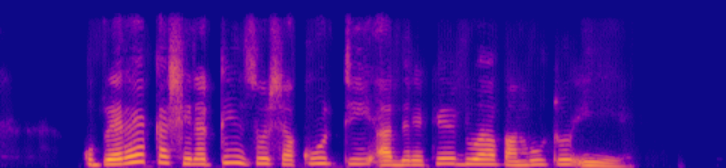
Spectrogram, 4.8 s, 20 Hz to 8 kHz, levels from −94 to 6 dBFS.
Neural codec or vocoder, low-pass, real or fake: codec, 16 kHz, 2 kbps, X-Codec, HuBERT features, trained on general audio; 7.2 kHz; fake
